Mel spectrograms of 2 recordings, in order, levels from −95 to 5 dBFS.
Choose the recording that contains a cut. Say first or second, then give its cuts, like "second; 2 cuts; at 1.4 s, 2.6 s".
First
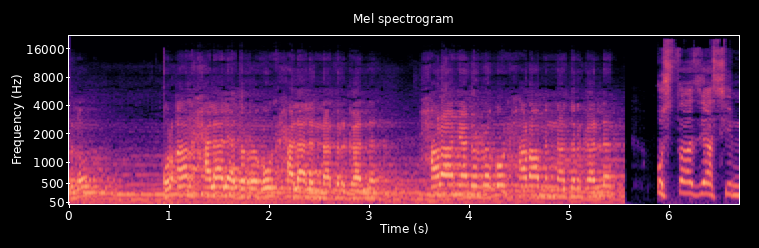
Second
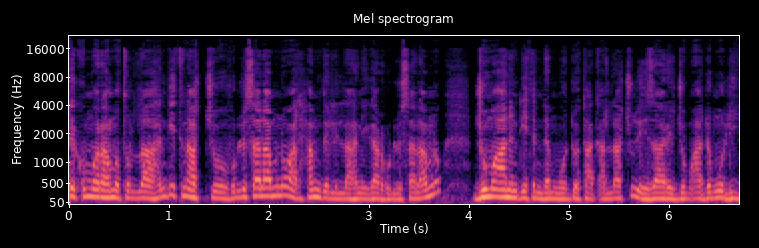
first; 1 cut; at 5.6 s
